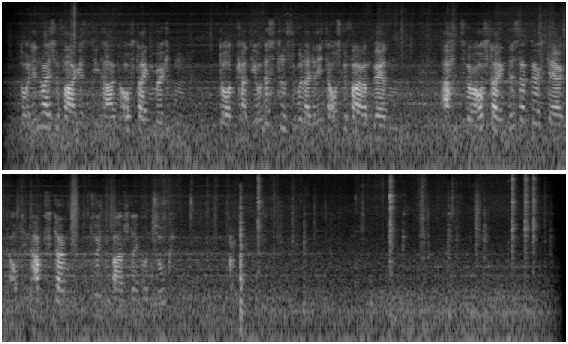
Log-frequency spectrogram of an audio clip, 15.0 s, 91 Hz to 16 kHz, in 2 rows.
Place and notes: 28.10.2008 20:00 ICE Köln -> Berlin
